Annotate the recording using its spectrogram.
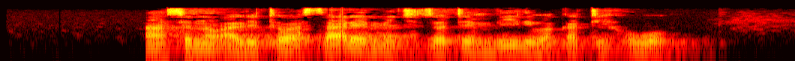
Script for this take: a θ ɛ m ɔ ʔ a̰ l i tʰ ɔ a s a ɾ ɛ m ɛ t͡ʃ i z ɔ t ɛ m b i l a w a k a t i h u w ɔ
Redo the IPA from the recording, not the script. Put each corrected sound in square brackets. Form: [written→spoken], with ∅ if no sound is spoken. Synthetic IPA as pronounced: a [θ→s] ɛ [m→n] ɔ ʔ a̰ l i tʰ ɔ a s a ɾ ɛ m ɛ t͡ʃ i z ɔ t ɛ m b i l [a→i] w a k a t i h u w ɔ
